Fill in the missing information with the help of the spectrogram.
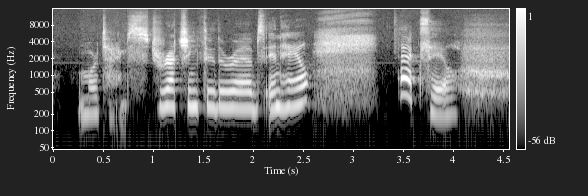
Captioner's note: exhales; inhales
